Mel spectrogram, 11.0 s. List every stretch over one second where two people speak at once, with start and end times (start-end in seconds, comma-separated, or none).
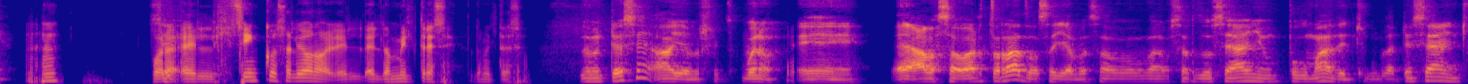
none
